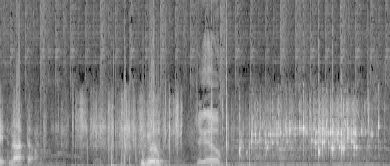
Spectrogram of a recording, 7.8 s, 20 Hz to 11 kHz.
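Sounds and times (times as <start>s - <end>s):
speech: 0.0s - 0.9s, 2.8s - 4.9s
watery diarrhea from a person with a stomach virus splashing into toilet water: 4.6s - 7.7s.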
